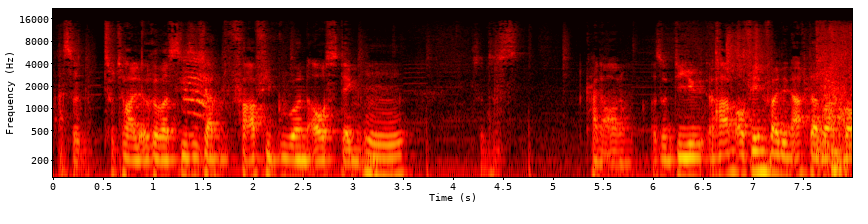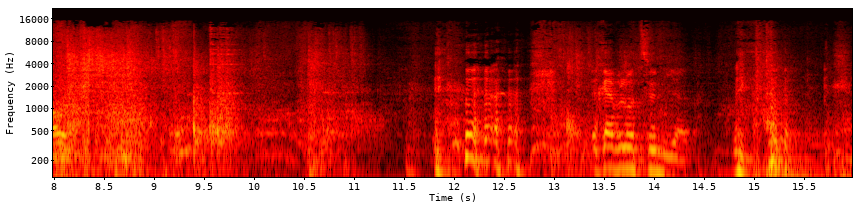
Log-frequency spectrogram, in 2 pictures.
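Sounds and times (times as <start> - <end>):
speech: 0.1 - 3.7, 4.3 - 4.7, 5.4 - 8.8, 12.1 - 15.6
dishes and a small glass clattering, knocked about by house cats: 7.7 - 11.2
people laughing: 11.8 - 13.0, 14.8 - 15.9.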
